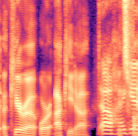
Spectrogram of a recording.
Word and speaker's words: Akira: whole series was inspired by akir AK akir Akira Akira there you go Aira I have to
